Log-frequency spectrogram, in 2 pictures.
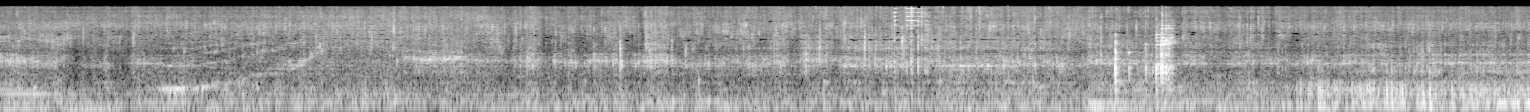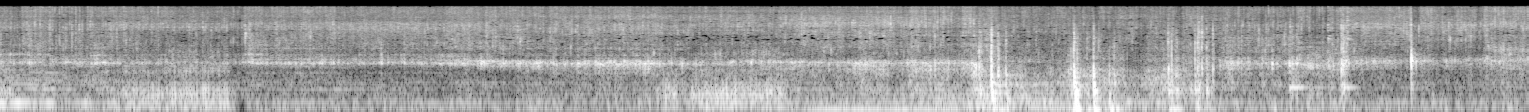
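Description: Water running steadily from a wall tap and splashing over metal hand-pump parts being rinsed into a plastic basket. A few sharp knocks of parts being handled come around the middle and in a cluster near the end.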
